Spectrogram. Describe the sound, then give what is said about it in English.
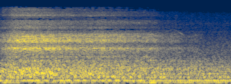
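A long, slow inhalation during a guided breathing exercise, a steady airy rush that holds for a couple of seconds and eases off slightly at the end, with no talking. “If you need to, just keep breathing in”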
